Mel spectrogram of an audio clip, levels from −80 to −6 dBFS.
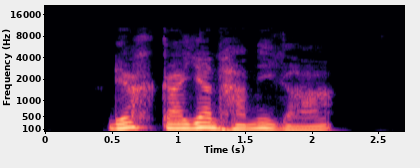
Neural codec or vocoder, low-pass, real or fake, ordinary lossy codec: none; 10.8 kHz; real; AAC, 48 kbps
